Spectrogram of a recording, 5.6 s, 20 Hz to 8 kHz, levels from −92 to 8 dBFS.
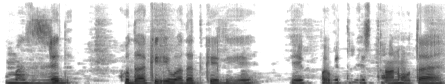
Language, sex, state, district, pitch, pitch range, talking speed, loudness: Hindi, male, Uttar Pradesh, Hamirpur, 150 Hz, 140-160 Hz, 130 wpm, -17 LUFS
